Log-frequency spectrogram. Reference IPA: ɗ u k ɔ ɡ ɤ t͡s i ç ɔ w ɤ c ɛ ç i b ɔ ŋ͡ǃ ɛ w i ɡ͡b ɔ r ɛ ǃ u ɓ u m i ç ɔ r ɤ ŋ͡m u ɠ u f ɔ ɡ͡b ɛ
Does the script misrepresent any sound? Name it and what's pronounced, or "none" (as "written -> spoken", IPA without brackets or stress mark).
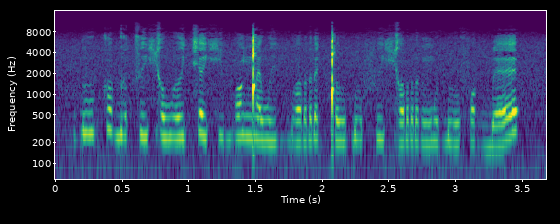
m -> f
